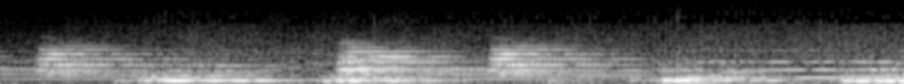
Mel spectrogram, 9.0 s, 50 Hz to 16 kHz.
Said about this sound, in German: Das 1 Uhr Läuten der Kirchturmuhr hört er schon nicht mehr.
